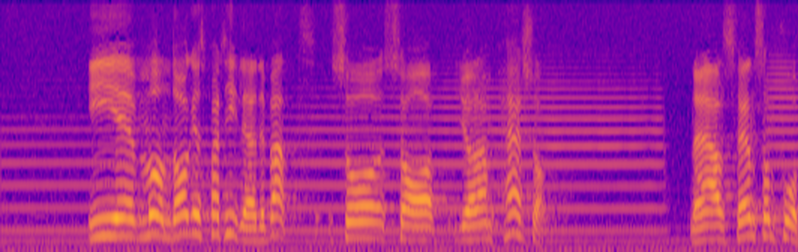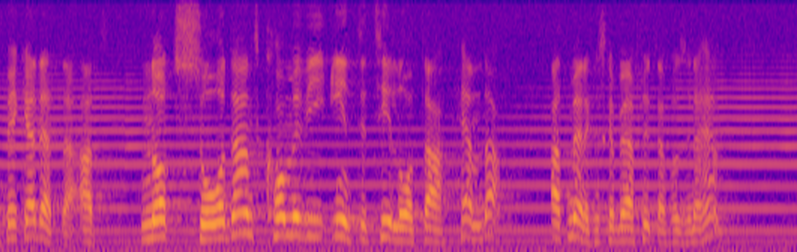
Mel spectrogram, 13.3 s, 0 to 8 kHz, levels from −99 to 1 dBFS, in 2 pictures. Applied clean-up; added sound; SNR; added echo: none; Trumpet; 17 dB; none.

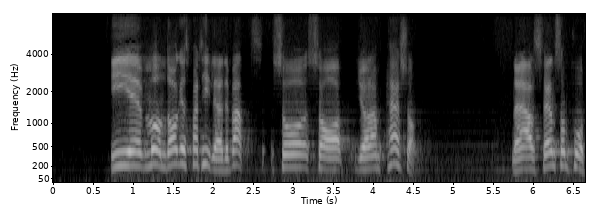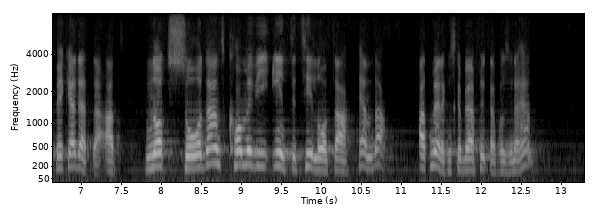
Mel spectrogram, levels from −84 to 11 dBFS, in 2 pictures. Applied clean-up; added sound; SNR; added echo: neural separator model SepFormer DNS4.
